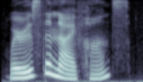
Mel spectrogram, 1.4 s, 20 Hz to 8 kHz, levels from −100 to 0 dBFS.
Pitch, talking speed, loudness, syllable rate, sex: 210 Hz, 210 wpm, -16 LUFS, 5.9 syllables/s, female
